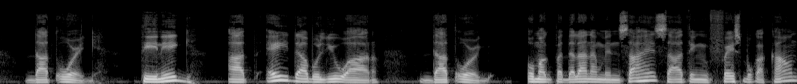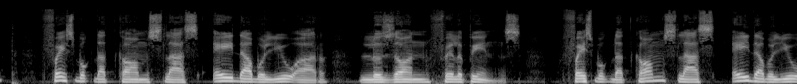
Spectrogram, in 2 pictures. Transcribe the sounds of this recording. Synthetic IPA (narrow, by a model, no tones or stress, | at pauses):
d̪at̪ʔoɹɡ̚ | t̪iːnɪɡ | ʔɐt̪ejd̪abʊljuʔaɾ | d̪at̪oɹɡ̚ | ʔomɐɡ̚pɐd̪ɐlanɐŋmɛnsaːhɛsɐʔaːt̪ɪŋfejsbʊkɐkawnt̪ | fejsbʊk̚d̪at̪̚komslaʃʔejd̪abʊljuʔaɾ | lusonfɪlɪpins | fejsbʊk̚d̪at̪̚komslaʃʔejd̪abʊlju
